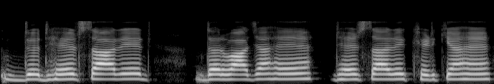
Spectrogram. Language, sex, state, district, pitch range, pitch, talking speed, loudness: Hindi, female, Jharkhand, Palamu, 235-245 Hz, 240 Hz, 110 wpm, -16 LUFS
